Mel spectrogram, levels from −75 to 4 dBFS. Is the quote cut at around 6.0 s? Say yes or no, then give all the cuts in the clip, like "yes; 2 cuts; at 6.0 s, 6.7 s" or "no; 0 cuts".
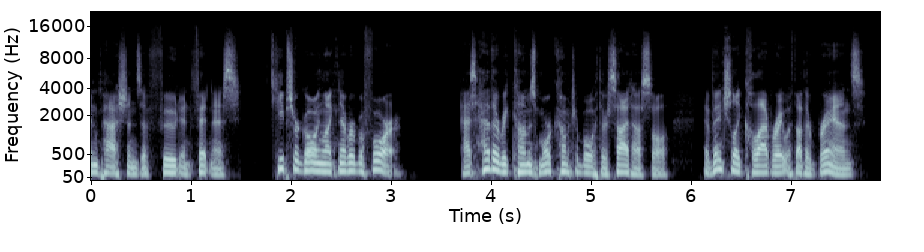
yes; 1 cut; at 6.0 s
